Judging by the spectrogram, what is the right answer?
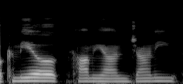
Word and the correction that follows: Kumail Nanjiani: from the Kumail Nanjiani. Yeah. – So I'm very sorry. I mispronounced it, but I knew I would.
